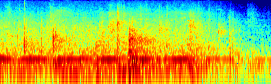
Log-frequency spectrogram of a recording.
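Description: Footsteps of shoes on a wooden stage, a steady walking pace of about two to three steps a second, growing fainter toward the end.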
